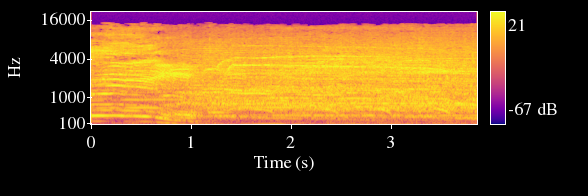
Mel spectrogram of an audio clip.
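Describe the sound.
A party crowd screaming and yelling together, loud and unbroken, with strained voices sliding in pitch over a dense roar.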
